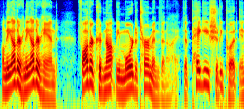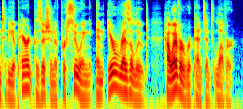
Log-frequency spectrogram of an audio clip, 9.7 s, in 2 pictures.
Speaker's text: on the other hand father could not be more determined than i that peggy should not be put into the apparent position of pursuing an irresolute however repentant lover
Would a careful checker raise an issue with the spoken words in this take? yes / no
yes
